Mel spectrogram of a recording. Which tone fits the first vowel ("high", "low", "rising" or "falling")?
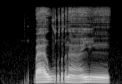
rising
